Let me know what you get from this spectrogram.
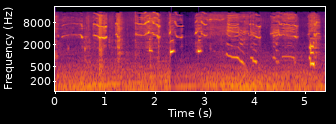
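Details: An excited dog named Buster gives high, thin whines and squeaky yelps, some bending downward, in quick bursts with brief pauses, over a low vehicle hum.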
